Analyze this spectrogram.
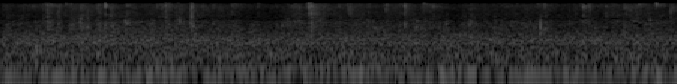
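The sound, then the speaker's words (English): Light, calm rain falls in a steady, even hiss of soft patter throughout, with no gusts or heavy bursts and no voices. “Is it the calmest rain ever so far? At the moment, anyway, it might suddenly turn into a torrential downpour.”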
